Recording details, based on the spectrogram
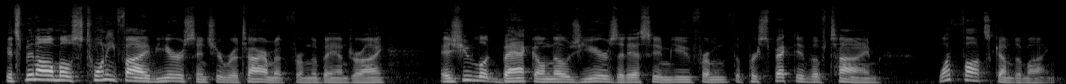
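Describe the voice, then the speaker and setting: Male interviewer, formal and polite, steady middle-pitched voice. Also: a little slow. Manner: formal, courteous questioning. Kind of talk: scripted interview questions.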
